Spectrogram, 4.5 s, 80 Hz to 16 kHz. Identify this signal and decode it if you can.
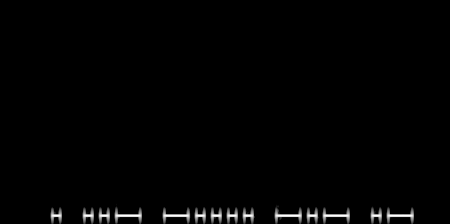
Morse code, heard as a keyed tone, about 15 wpm, 700 Hz. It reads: EU6KA
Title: DXCC-100 Call Signs - 5 Characters - Repeated 2x - 15wpm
